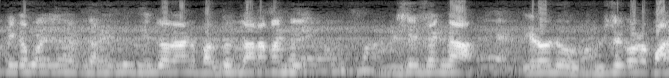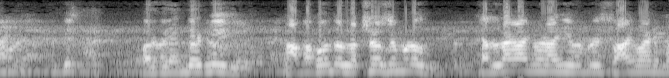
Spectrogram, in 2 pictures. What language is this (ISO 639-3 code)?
tel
